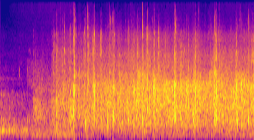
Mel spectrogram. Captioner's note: applauding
